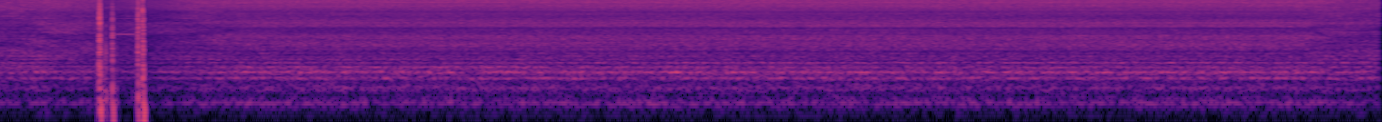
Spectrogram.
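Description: Steady whir of a fan with a low hum running through the workshop, with two sharp clicks about a second in.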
